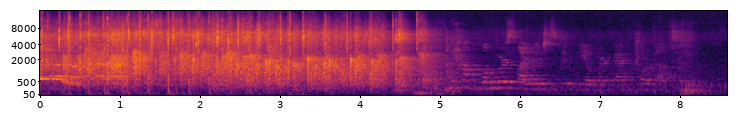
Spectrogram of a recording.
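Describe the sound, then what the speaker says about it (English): Audience applause at an academic symposium panel, a dense burst of clapping that fills the room for about five seconds, then thins out and fades as a voice begins speaking. "Can we give another round of applause just to all of our panelists?"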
